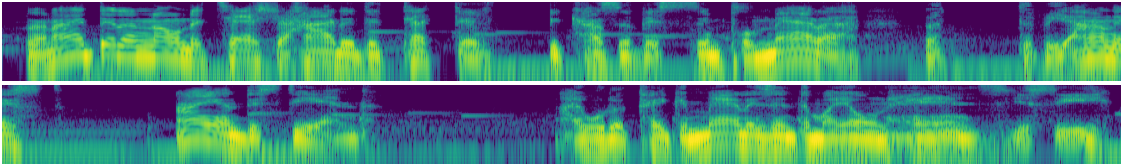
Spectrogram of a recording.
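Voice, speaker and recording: Clear music plays behind a low-pitched, put-on character voice that moves at a moderate pace with long, frequent pauses. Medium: video game. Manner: smooth, calm, guarded.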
